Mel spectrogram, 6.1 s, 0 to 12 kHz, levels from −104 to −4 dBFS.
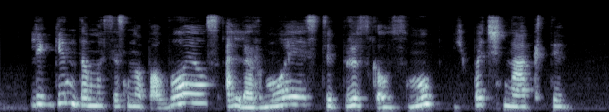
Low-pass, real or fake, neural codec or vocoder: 7.2 kHz; real; none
